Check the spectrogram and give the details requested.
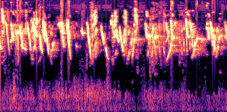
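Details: Saffron finches calling as a flock, a jumble of sharp high chips and buzzy twitters overlapping constantly, with noticeable low background rumble beneath.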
